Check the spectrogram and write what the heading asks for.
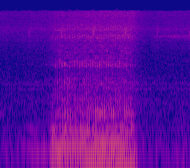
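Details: Pet dog asleep: a single loud, low, rumbling snore under a second long, deep and human-like, like an old man; snoring.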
